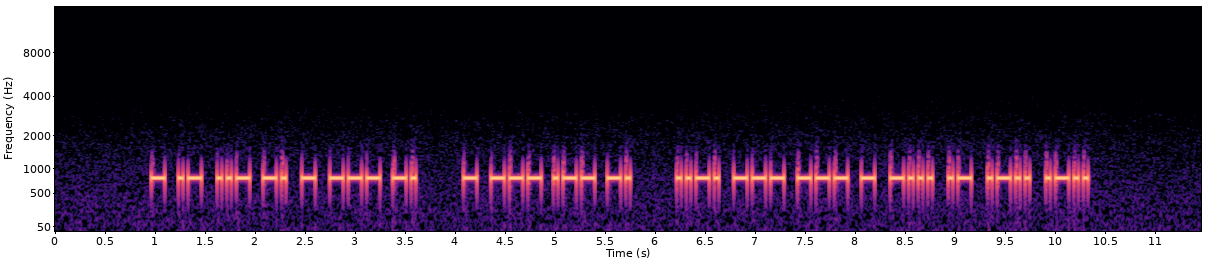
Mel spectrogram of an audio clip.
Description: Morse code, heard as a keyed tone, hand-sent with a paddle, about 25 wpm, 790 Hz. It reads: TAUNTON TOWN FOOTBALL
